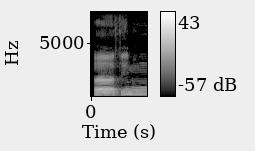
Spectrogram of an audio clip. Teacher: میم کے اوپر تنوین غنہ کریں گے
